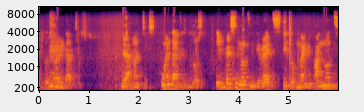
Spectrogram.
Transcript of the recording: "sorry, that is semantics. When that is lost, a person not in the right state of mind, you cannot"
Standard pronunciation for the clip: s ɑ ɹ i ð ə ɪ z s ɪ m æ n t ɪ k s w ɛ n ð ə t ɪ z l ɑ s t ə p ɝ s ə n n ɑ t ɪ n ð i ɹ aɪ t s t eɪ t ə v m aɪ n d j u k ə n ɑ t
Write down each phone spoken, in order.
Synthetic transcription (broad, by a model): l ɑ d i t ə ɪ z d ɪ ɪ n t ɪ k s w ɛ n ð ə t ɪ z l ɑ s t ə p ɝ s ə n n ɑ t ɪ n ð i ɹ aɪ t s t eɪ t ə v m aɪ n d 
